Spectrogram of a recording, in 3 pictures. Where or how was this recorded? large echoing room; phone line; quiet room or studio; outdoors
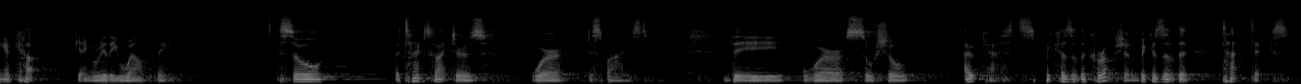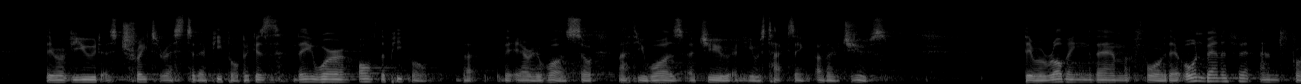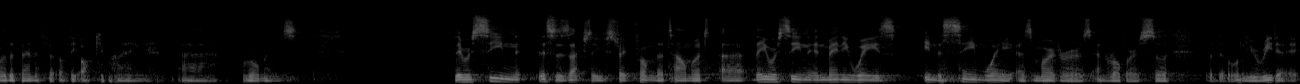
large echoing room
